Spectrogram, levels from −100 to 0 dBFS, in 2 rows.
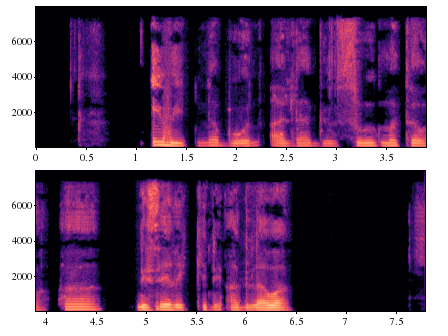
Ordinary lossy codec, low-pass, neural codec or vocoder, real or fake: AAC, 48 kbps; 7.2 kHz; vocoder, 44.1 kHz, 128 mel bands every 256 samples, BigVGAN v2; fake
